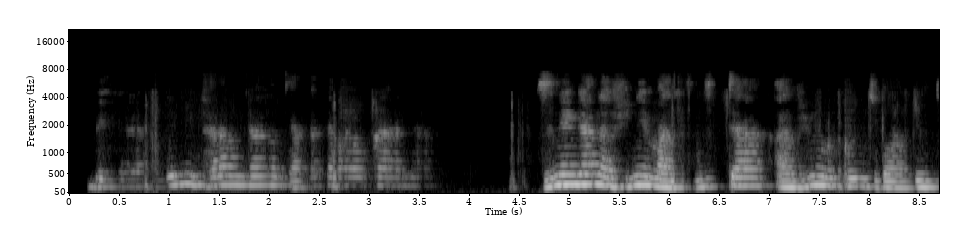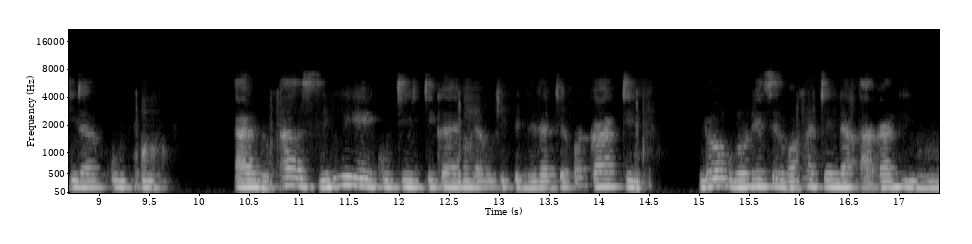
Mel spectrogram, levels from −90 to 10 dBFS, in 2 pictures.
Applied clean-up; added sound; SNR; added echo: neural mask model DeepFilterNet 3.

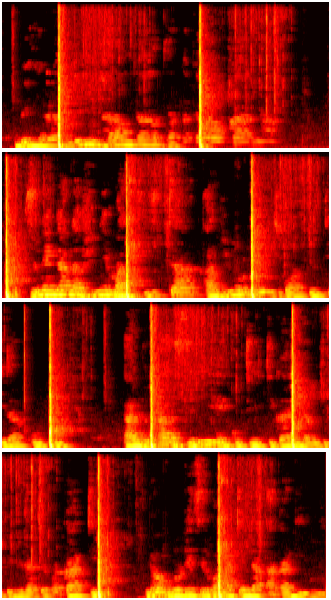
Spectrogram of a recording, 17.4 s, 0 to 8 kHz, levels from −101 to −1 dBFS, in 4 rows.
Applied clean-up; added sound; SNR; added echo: classical method WPE with log-MMSE.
